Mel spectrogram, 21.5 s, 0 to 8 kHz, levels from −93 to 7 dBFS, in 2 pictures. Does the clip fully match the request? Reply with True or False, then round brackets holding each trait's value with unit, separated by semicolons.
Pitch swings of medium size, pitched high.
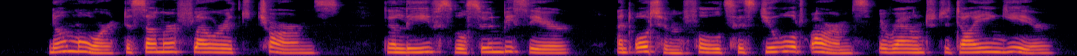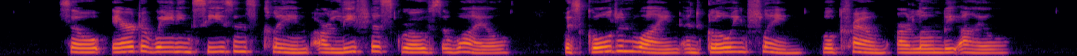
True (3.2 semitones; 215 Hz)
